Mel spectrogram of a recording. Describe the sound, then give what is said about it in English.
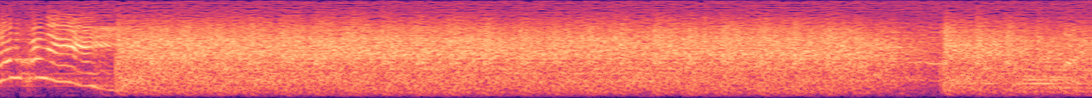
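A loud, sustained barrage of rapid gunfire roars for about four seconds, dense and continuous like automatic weapons, after a brief falling cry at the start. “Christopher Columbus would being shot at!”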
